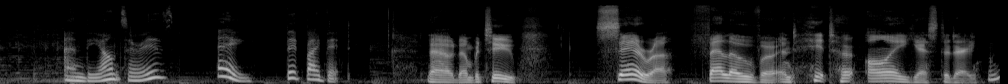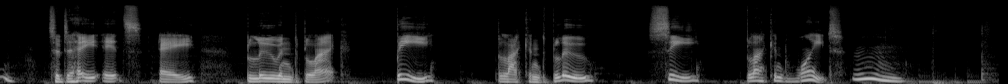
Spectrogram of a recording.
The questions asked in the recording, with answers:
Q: Sarah fell over and hit her eye yesterday.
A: And the answer is B, black and blue.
